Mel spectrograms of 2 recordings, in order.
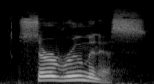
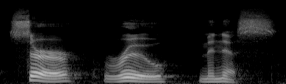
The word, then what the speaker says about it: ceruminous: gland the ceruminous glands sir ruminis like siru minus is how you pronounce that these secrete wax in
